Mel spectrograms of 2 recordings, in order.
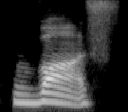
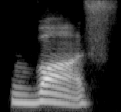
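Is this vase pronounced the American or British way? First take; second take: British; British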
